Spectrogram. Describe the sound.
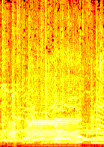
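A control room crew cheers and whoops together in a loud, steady burst of overlapping voices, with high excited shouts sustained through the short moment.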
